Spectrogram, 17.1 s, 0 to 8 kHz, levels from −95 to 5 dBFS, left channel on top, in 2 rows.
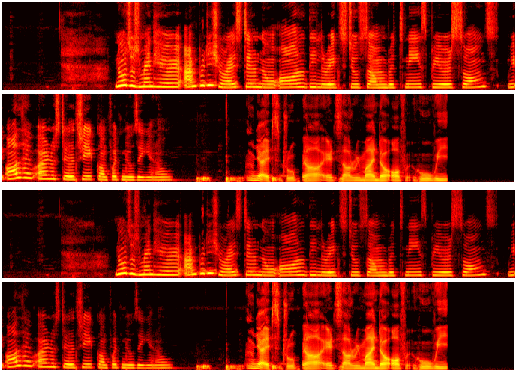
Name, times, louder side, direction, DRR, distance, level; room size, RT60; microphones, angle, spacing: voice 1, 1.9-11.4 11.8-12.6 13.0-13.1 14.2-14.3, left 3 dB, 70° left, 1.7 m, -25 dB
voice 2, 3.0-3.4 12.6-16.0, right 2 dB, 25° right, 5.0 m, -26 dB
head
